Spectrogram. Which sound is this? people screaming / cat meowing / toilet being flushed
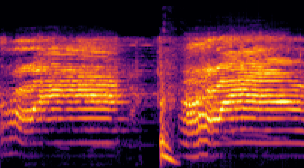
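cat meowing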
